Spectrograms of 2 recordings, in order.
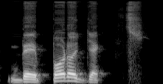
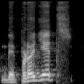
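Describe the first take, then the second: First: An extra O vowel is squeezed into the name. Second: The name is said without any extra vowel. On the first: "pero con otra O por ahí metida" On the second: "como si fuera The Projects"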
